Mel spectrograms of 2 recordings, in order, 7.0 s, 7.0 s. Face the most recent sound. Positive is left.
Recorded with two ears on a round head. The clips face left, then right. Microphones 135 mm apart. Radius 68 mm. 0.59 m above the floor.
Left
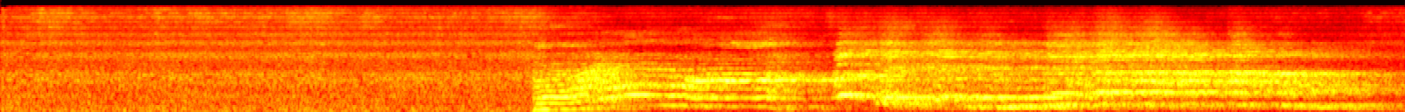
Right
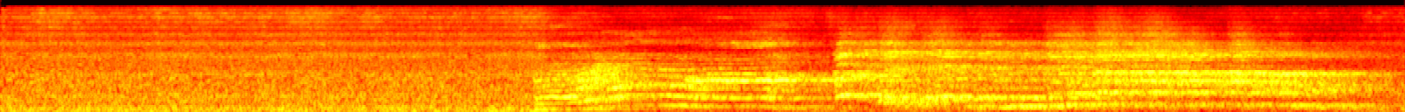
turn(degrees=35)  # may be behind; listen again after turning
